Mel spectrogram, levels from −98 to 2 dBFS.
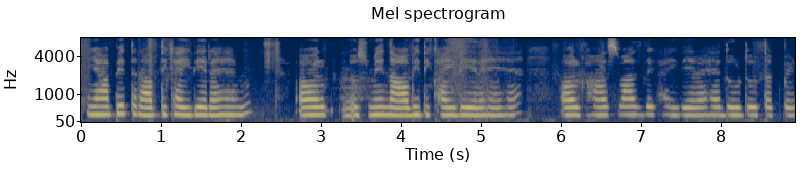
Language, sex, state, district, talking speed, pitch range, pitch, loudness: Hindi, female, Chhattisgarh, Bastar, 180 wpm, 265-280 Hz, 275 Hz, -28 LUFS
